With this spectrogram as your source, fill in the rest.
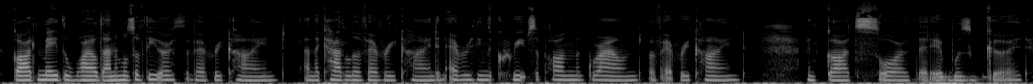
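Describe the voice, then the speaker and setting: Her intonation is a flat monotone. The woman speaks at a medium pitch and a moderate pace. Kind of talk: Bible reading.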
